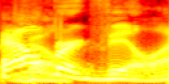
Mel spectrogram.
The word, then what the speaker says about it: Albertville: Every Thursday evening during the summer, the Albertaville. Why am I mispronouncing Albert? – Albertville. I'm sorry.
